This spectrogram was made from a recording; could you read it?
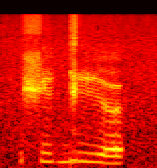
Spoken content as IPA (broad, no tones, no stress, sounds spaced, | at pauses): ʃ i ɡ i ə̯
